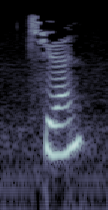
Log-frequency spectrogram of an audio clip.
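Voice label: "悬", Mandarin Chinese; hsk; chinese-flashcards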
